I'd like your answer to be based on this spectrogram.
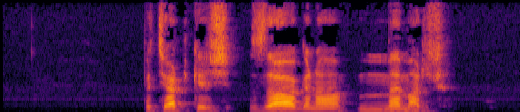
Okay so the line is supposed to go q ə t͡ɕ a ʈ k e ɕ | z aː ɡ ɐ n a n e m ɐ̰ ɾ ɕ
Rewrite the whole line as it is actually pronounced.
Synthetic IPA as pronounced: p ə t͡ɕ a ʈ k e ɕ | z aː ɡ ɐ n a m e m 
